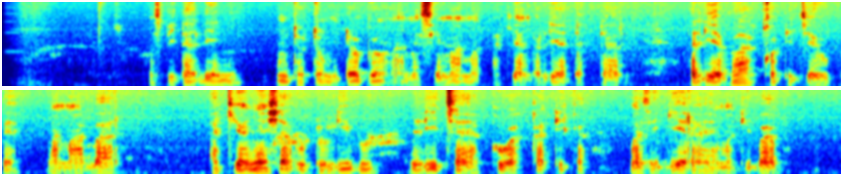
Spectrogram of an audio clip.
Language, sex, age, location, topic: Swahili, male, 18-24, Kisii, health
